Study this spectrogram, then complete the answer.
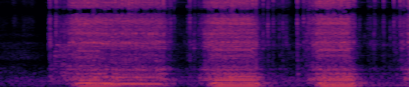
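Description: Sewing machine stitching a zipper onto a fabric pouch, running in three loud bursts of rapid mechanical whirring separated by short pauses, close up.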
